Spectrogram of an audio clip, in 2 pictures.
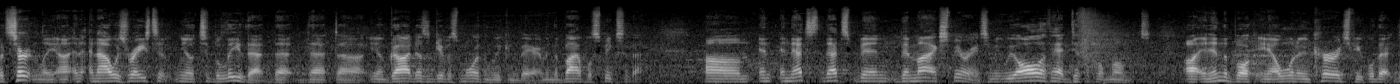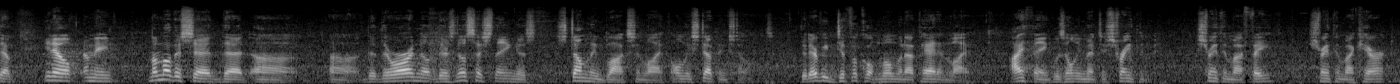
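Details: Adult woman with stuttering, still present but managed, with late-learned reading; stuttering.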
